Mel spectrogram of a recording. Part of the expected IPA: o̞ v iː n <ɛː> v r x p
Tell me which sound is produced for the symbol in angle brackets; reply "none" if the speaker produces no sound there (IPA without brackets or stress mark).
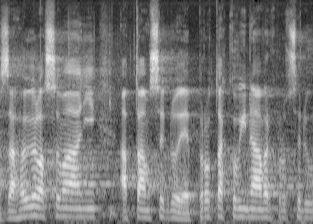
aː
